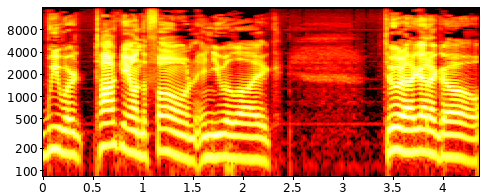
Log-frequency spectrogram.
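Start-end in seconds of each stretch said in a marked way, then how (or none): 3.4-4.4 put-on defeated, resigned-sounding tone. Retelling a phone call with the other speaker: imitating someone sounding defeated. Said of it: "you sounded very, like, defeated".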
